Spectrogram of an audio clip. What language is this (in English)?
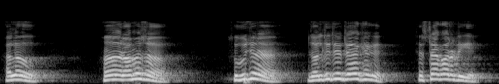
Odia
